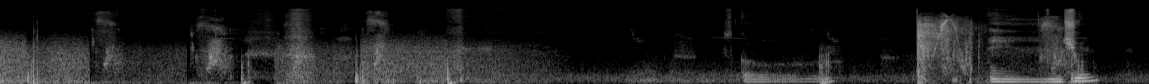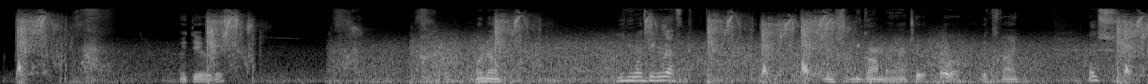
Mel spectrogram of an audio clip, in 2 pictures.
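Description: Wind whooshes past in rushing bursts.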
